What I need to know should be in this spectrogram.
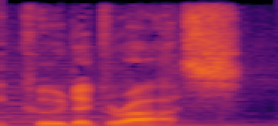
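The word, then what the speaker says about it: coup de grâce: The Arctic Fox episode is the latest, and Josh said the phrase coup de grace, where he correctly left the P silent, but incorrectly said fat. Gras in French is fat, with a silent last letter like foie gras, instead of grasse. Silent E, but a soft C. Loosely sounds like grass. Doubtless you were doing your best, but foie gras is a decidedly different thing from a coup de grasse.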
